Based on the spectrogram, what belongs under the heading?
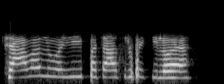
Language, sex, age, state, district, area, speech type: Hindi, female, 18-30, Uttar Pradesh, Ghazipur, rural, conversation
